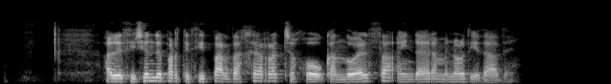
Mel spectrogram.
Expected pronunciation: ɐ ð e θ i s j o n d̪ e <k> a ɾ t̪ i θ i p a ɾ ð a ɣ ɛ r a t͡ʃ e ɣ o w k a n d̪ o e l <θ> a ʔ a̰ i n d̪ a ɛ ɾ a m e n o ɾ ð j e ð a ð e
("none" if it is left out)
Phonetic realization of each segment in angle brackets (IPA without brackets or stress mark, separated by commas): p, θ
